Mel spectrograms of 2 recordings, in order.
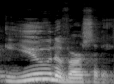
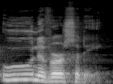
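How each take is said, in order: First: The word starts with a y sound. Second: The word starts with a plain vowel sound. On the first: The speaker calls it right. "So that first sound is a y sound" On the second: The speaker calls it wrong. "We don't say university"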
